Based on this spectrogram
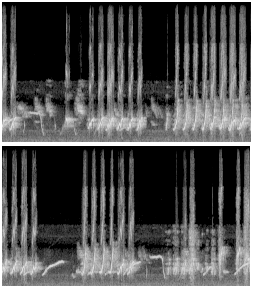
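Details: Trapping lure of a Java sparrow: continuous high chattering chirps broken by rapid clicking trills and occasional rising whistled notes, delivered in long bursts with short breaks.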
